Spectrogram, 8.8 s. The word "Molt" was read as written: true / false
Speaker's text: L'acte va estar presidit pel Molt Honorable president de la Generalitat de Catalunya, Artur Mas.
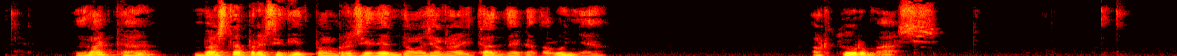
false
